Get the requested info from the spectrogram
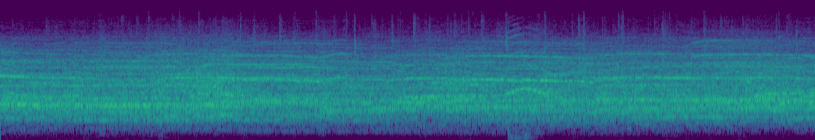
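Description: Live audience cheering, with many overlapping high-pitched screams and whoops.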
